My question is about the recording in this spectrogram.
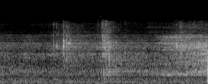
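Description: Skateboard being popped and landed on a concrete floor for a flip trick: two sharp clacks about half a second apart, the tail snapping down and then the wheels landing. Crowd noise swells near the end.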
